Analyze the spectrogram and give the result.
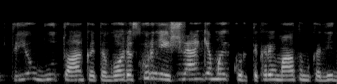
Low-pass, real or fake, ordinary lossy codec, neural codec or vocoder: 7.2 kHz; real; AAC, 32 kbps; none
